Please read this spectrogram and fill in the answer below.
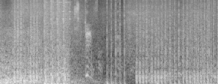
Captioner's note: gunfire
